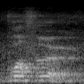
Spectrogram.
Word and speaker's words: coiffeur: C-O-I-F-F-E-U-R. So the pronunciation is C-O-I, not quite. The pronunciation is qua. Why qua? Because it's a French word, but widely used in English. C-O-I, qua, F-F-E-U-R. Coiffeur.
